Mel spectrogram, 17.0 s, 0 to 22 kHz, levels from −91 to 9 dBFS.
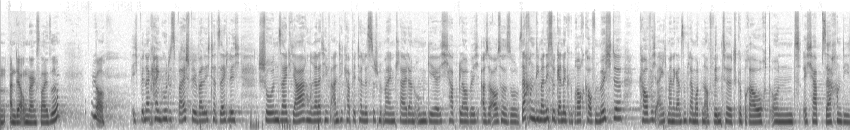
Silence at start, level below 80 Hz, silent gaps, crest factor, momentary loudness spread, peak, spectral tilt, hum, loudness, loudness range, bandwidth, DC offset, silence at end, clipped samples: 0 s; -60 dBFS; none; 20 dB; 6 LU; -8 dBFS; -6 dB/octave; none; -27 LUFS; 2 LU; 16 kHz; under 0.1%; 0 s; under 0.1%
